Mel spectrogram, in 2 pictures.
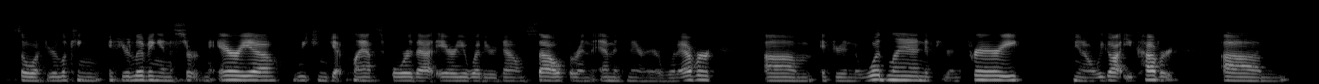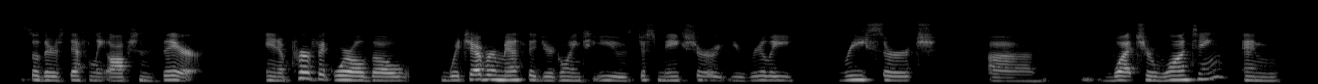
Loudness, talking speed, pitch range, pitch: -35 LUFS, 170 wpm, 175-200 Hz, 185 Hz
